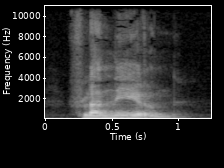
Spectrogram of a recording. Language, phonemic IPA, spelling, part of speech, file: Dutch, /flaːˈneːrə(n)/, flaneren, verb, Nl-flaneren.ogg
- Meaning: to loiter, to saunter around, especially in order to attract attention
